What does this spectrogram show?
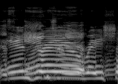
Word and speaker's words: Andrea-Rachel: And it's not even Andrea, I just made up a whole other name. Yeah, it's Andrea-Rachel. Right.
